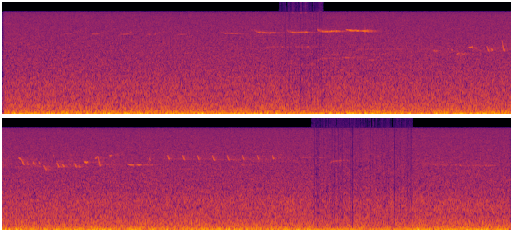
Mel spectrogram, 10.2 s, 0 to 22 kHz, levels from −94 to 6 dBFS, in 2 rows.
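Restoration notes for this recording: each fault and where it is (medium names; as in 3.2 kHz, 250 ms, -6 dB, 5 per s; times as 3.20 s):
2.77–3.21 s: clipped -18 dBFS
8.17–9.20 s: clipped -19.5 dBFS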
